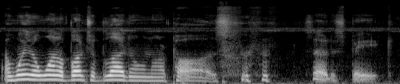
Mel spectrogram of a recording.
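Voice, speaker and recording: Woman playing a slow, creaky, laid-back werewolf. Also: mid-range voice, mellow, a little hiss or hum. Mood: easygoing, earnest. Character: laid-back, plain-spoken werewolf being interviewed, peace-minded. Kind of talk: ASMR roleplay, improvised interview answers.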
